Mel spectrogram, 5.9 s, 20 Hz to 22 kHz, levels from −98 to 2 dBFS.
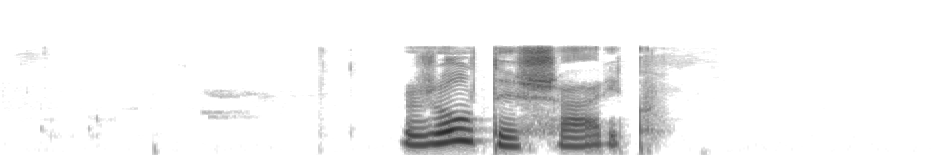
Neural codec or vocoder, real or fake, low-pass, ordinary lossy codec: none; real; 7.2 kHz; none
